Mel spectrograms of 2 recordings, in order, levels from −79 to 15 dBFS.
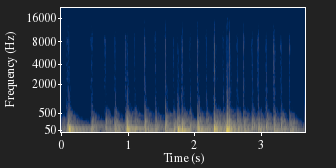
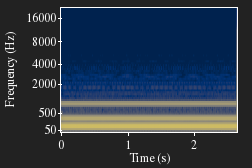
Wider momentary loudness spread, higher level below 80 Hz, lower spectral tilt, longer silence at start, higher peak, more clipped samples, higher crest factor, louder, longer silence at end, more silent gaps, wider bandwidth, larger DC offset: first, 17 LU vs 0 LU; first, -22 dBFS vs -54 dBFS; second, -9.5 dB/octave vs -15.5 dB/octave; about the same, 0.05 s vs 0 s; about the same, 0 dBFS vs 0 dBFS; neither; first, 20 dB vs 6 dB; second, -23 LUFS vs -8 LUFS; about the same, 0.05 s vs 0 s; neither; about the same, 1.1 kHz vs 1 kHz; neither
